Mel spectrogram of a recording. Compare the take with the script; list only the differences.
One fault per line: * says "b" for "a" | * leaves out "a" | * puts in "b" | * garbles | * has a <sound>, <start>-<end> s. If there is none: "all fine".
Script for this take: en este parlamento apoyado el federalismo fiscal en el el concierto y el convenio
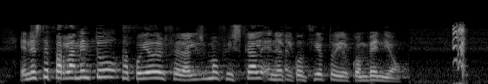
* has a squeak, 4.5-4.7 s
